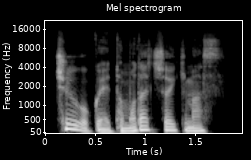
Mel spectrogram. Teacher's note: ともだち is a newly introduced information, so the pitch reset occurs before it.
